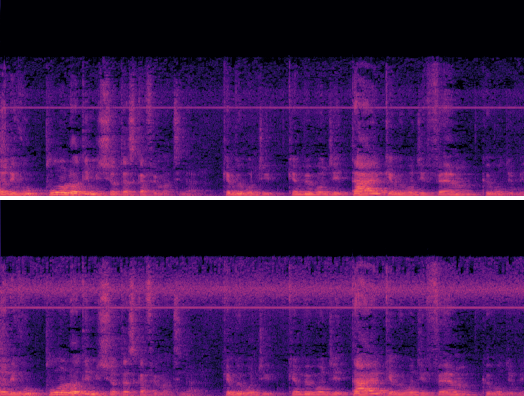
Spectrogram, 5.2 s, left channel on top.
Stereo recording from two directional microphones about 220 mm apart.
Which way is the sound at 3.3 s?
Centre (ahead or behind).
